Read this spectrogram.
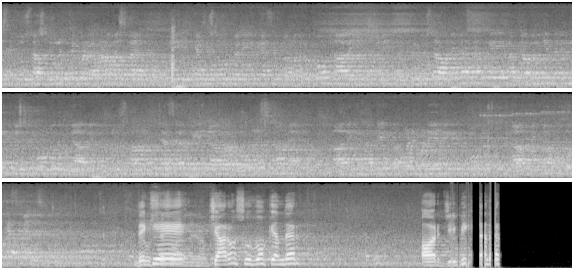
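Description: An elderly man speaks with animation into microphones.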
